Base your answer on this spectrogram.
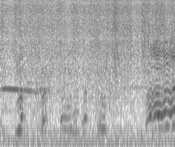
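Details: Farm goats among Alpine and small East African breeds, returning from grazing: a few soft broken bleats, then a loud, strongly wavering bleat rising at the end, with low background noise.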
